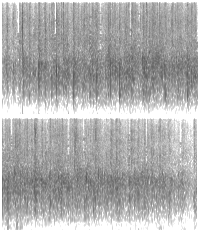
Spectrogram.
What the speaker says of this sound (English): please, a round of applause for all of our panelists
